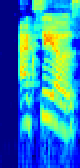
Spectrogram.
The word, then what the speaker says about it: Axios: So this is published by Neil Irwin and is it Axis? Is that how you pronounce this? – Axios, thank you.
